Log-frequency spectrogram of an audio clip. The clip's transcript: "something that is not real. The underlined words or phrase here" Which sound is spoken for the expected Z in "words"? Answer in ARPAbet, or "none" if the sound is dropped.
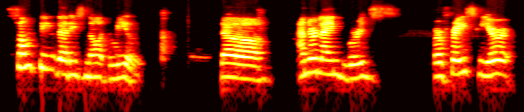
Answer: S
